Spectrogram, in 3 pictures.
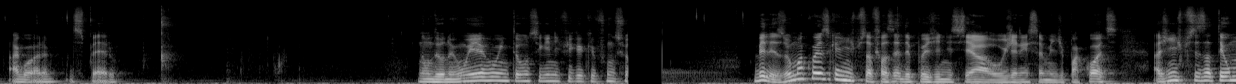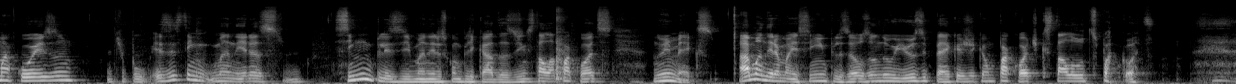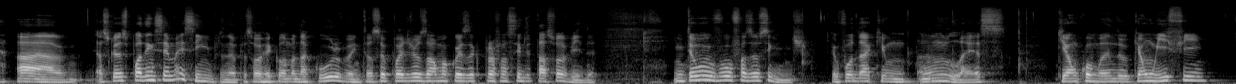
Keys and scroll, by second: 0.9 ctrl+l, 1.3 Up, 4.9 Down, 5.4 Down, 5.5-6.3 Down, 6.5 Down, 6.5 Up, 7.0-7.5 Up, 7.5 Down, 7.8 Down, 8.1 Down, 9.0 BackSpace, 9.8 Up, 10.0 Up, 10.3 Up, 10.7 Down, 10.9 Down, 11.0 Down, 11.2 Down, 11.8 Return, 32.7-35.2 typing, 33.4 Left.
